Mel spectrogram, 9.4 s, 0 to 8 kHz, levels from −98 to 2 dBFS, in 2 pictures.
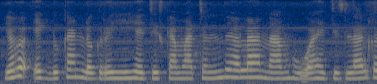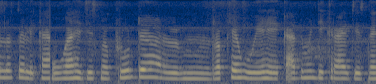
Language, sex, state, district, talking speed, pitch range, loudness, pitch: Hindi, female, Maharashtra, Sindhudurg, 195 wpm, 210-235 Hz, -38 LUFS, 215 Hz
